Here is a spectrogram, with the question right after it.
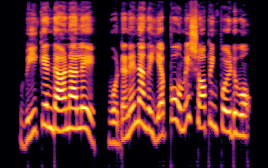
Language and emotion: Tamil, happy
